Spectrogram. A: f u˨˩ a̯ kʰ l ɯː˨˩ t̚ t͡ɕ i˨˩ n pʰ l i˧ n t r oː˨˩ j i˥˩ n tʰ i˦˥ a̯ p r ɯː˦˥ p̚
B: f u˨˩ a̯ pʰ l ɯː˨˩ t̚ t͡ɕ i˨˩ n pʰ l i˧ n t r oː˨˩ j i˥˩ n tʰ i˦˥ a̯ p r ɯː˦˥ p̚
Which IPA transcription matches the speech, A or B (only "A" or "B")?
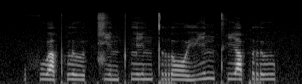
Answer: B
